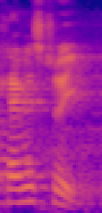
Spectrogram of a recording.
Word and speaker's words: chemistry: हाँ, अब केमिस्ट्री में ये का जो है ना, इसमें का के साथ थोड़ा सा खा मिलाइए तो होगा केमिस्ट्री।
